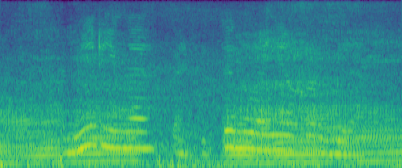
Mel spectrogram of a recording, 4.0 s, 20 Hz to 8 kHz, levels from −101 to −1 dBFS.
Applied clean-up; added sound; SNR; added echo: none; Accelerating, revving, vroom; 1 dB; none.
